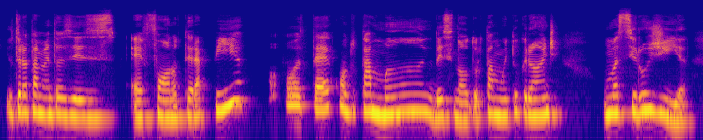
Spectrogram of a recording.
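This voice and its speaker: A woman's voice: on the high side, normal speed, creaky. A woman ear, nose and throat doctor with a Brazilian Portuguese accent, explaining health matters step by step with simple comparisons as a podcast guest. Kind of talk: explanatory interview talk.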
